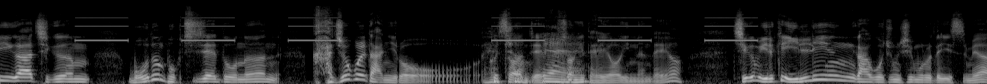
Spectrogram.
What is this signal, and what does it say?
Alarm pattern, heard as an alarm's beeps, played twice, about 3050 Hz, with speech in Korean. Temporal three. Smoke or fire, evacuate.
